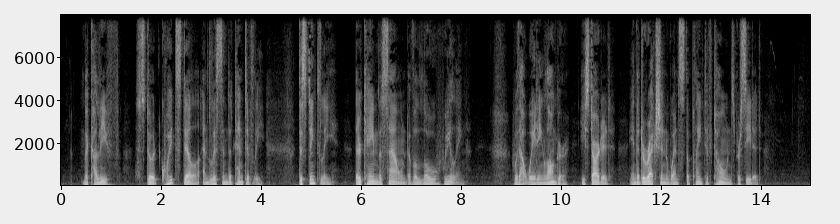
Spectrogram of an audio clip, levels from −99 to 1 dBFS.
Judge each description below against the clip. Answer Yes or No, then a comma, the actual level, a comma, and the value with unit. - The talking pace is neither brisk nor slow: No, slow, 130 wpm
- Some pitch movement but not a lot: Yes, average, 4.1 semitones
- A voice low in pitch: Yes, low, 100 Hz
